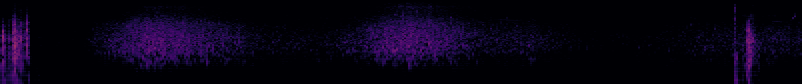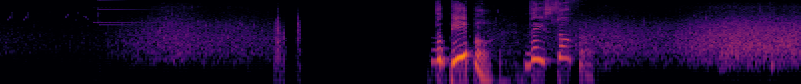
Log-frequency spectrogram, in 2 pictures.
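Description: Waves wash softly onto a shore in regular swells.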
